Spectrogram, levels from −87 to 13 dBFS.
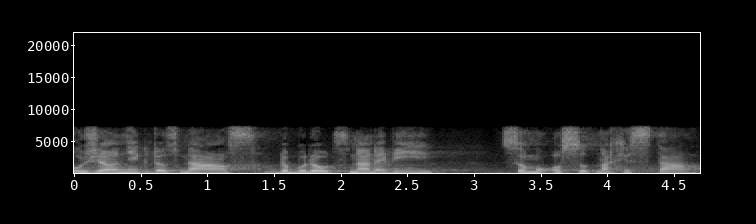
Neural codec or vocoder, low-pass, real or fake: codec, 16 kHz, 2 kbps, FunCodec, trained on LibriTTS, 25 frames a second; 7.2 kHz; fake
